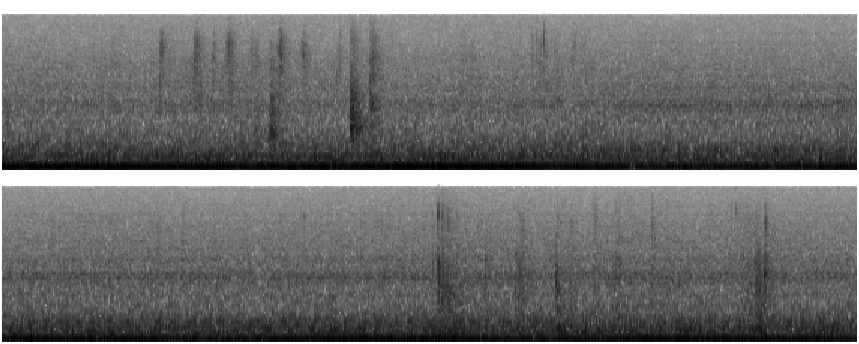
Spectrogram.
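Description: A steady low mechanical hum, with a few faint light taps and scratches from kittens scampering and pouncing on a wooden floor and carpeted scratcher.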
